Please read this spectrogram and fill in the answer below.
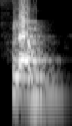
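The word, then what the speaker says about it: phlegm: है एग्जांपल होता है और ये है फम यहां भी साइलेंट है फम जी साइलेंट है और जिसका मीनिंग कफ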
